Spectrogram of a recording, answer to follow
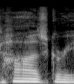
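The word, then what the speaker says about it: Hosgri: into the san andreas and it was named haasgri h-o-s-g-r-i and that's the first syllables of the two scientists that discovered it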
